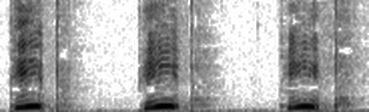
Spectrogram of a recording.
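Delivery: high, loud piping peeps; high frog peep. Acted. The spring peeper calling in the woods, high and loud. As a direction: chirp it like a tiny frog.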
